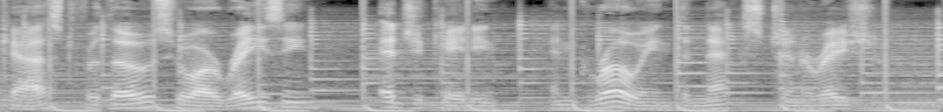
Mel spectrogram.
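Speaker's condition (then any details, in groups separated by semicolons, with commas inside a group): No condition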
